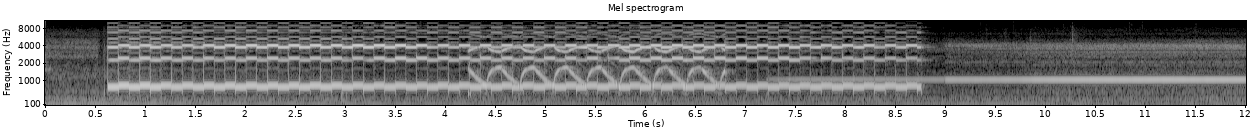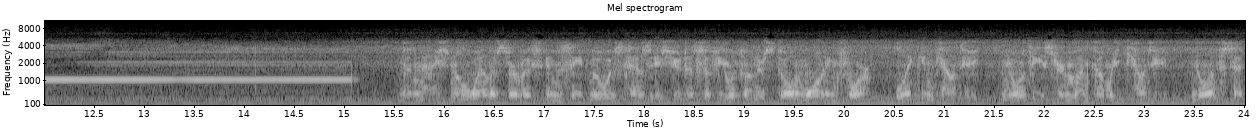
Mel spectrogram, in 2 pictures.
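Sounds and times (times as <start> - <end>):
rapid alarm beeps: 0.6 - 8.8
steady warning alarm tone: 0.6 - 14.9.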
